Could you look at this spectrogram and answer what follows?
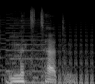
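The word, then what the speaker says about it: Mettaton: with metaton presence mettin it's it's pronounced mettin yellow yellow I need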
